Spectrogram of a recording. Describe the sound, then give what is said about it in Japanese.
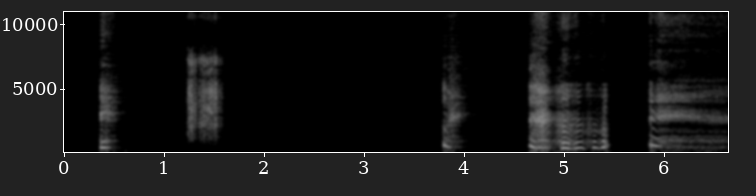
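A camera shutter snaps as a photo is taken, a brief dry click standing alone, surrounded by soft breathy sighs and gasps. “んじゃ、可愛くなった先輩の写真撮っちゃいまーす。”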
